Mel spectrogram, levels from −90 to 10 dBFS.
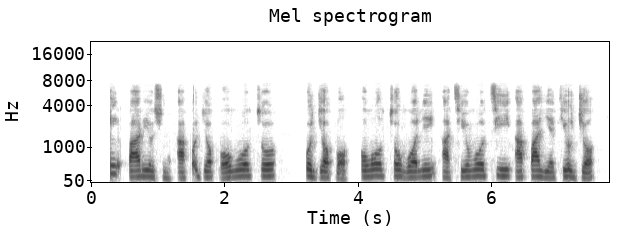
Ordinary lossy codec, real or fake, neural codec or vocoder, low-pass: none; fake; codec, 16 kHz, 4.8 kbps, FACodec; none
